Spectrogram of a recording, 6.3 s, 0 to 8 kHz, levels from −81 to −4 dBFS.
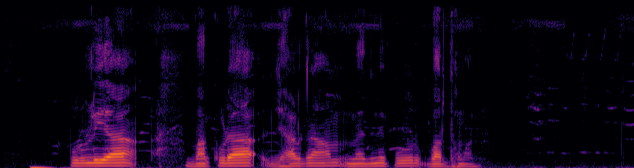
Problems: constant background noise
